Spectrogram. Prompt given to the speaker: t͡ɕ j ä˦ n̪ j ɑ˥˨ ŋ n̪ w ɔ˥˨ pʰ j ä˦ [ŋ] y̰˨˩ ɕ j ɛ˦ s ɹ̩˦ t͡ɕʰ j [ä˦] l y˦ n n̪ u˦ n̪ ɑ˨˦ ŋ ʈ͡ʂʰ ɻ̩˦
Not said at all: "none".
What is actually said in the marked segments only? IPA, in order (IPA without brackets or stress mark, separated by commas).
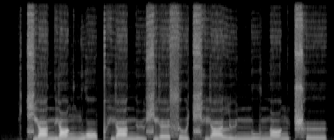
n̪, ä˦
